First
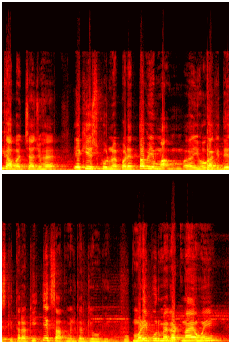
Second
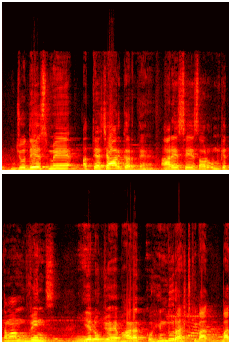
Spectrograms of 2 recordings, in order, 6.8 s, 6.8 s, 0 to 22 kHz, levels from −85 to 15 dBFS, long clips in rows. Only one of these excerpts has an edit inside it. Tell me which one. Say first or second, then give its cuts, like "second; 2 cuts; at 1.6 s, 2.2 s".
first; 1 cut; at 5.2 s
